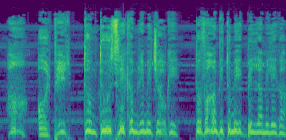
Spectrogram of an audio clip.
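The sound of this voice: Faint music plays behind a cartoonish character voice that speaks at a fairly slow pace and a fairly high pitch.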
